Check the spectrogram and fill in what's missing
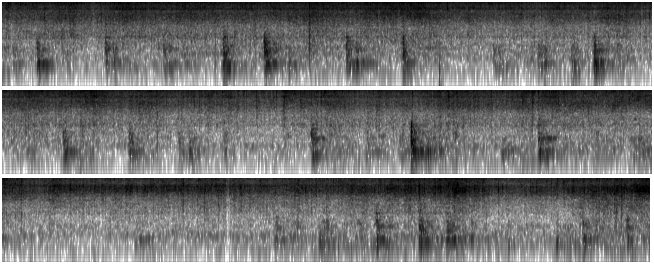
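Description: Small shallots sautéing with spices in a pan while being stirred for a breakfast kadalai curry: a continuous steady sizzle with frequent scraping clicks of the spoon, close and moderately loud, no voices.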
